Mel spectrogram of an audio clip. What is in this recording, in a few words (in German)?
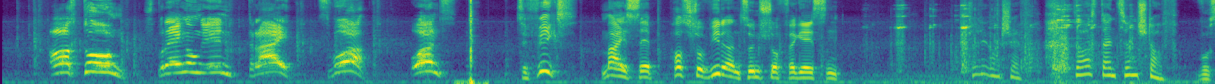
Werbung; Irlbacher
